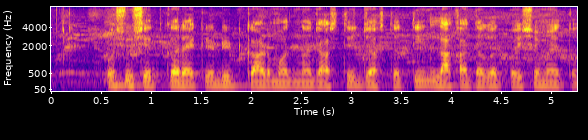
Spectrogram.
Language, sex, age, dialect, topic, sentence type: Marathi, male, 46-50, Southern Konkan, agriculture, statement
